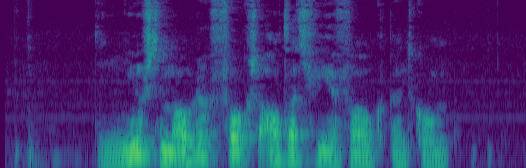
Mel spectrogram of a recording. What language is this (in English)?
Dutch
